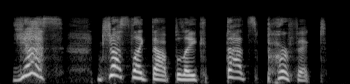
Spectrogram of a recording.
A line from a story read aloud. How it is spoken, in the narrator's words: she shouted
